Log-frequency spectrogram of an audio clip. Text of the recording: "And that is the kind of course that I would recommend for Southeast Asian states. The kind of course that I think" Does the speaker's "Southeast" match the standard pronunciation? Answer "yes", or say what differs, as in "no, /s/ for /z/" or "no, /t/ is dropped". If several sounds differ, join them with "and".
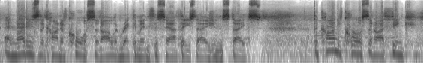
yes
